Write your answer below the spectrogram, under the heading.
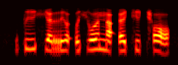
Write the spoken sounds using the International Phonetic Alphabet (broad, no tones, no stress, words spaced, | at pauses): piçɛriə̯ʔɤ çoə̯na ʔɛcicʰɔ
